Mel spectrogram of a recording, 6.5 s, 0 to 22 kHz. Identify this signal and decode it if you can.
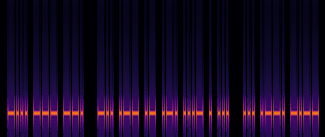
Morse code, heard as a keyed tone, about 28 wpm, 700 Hz. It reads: BOG DWARVES SPY
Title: Pangram Challenge v2 - 28wpm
